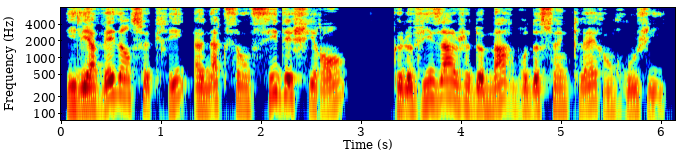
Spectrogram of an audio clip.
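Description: An audiobook reader giving a slow, measured, solemn narration of a classic novel. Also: medium pitch.

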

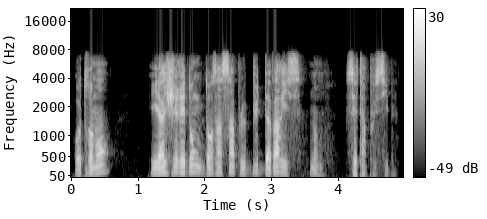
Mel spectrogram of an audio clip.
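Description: A man's voice: medium pitch, normal speed, sharp tone, no room sound, highs cut off, natural voice. A man voicing a proud, indignant French magistrate in an audiobook reading, speaking emphatically.

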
